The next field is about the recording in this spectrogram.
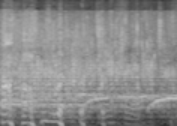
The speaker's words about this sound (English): Cancel that applause.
